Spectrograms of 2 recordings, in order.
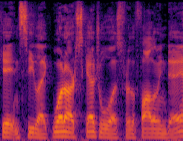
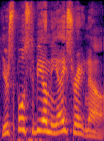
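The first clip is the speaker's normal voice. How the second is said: retold urgent telling-off; 9 semitones higher, 6 dB louder than usual. Teammates tell him he's late.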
